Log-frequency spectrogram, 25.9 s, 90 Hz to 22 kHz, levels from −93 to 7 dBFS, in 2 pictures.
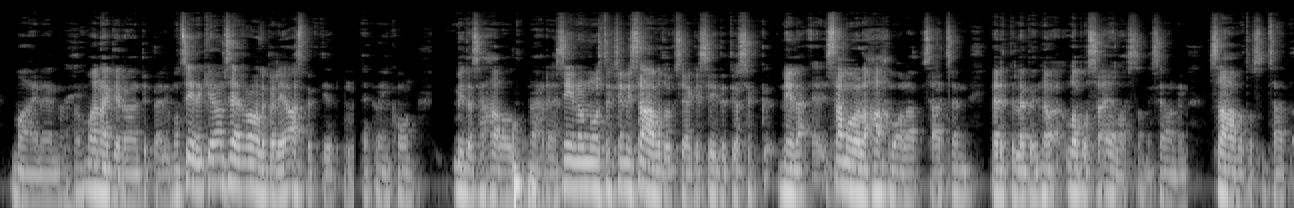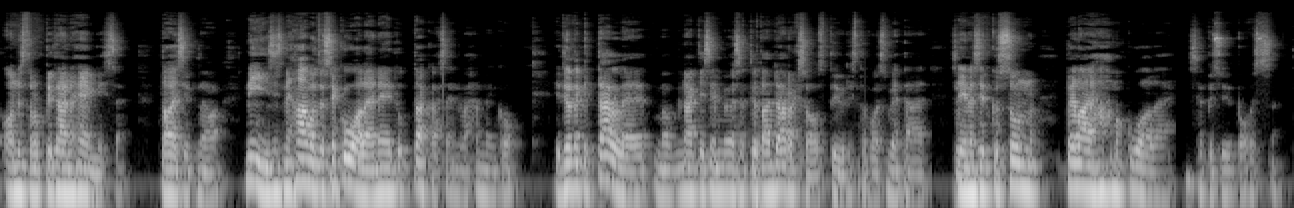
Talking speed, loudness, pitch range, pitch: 195 wpm, -20 LUFS, 120-145 Hz, 130 Hz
